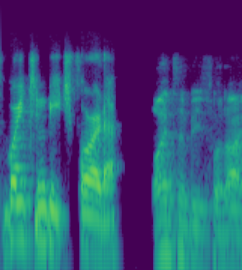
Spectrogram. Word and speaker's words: Boynton Beach: beach Bates is that Boyton Beach is that how you pronounce that are you on mute yes that's Boynton Beach Florida Wellington Beachwood all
